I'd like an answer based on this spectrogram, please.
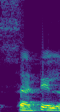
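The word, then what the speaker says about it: subtle: సో బిని మనం pronounce చేయకూడదు, సటిల్ అనాలి అంతే, సటిల్.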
